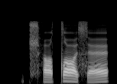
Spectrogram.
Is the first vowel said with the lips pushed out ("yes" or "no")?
no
